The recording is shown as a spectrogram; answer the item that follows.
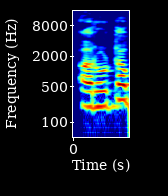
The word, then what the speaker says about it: aorta: तो ये महा जो धमनी है इसको इंग्लिश में कहा जाता है अरोटा। ये अरोटा बोला जाता है लेकिन स्पेलिंग लिखी जाती है AORTA।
